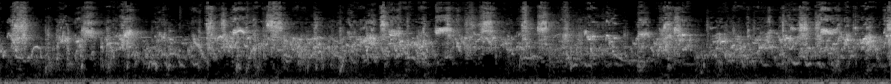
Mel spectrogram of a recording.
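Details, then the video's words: Chirping and singing budgerigars kept as pets, a steady run of squawky warbles and quick high chirps from more than one bird, bursts pulsing roughly every half second, low hum in the background. "BUDGIES SINGING AND CHIRPING"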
